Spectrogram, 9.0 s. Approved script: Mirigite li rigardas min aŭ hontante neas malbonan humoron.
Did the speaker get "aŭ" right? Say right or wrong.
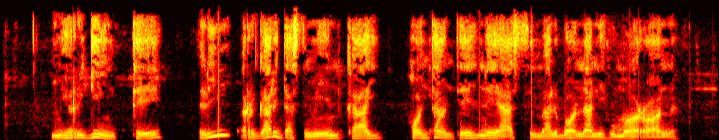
wrong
